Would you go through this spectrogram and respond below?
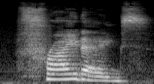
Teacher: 두 알 이상 먹는다면 eggs, 성대 울림으로 유지해 주셔야 됩니다.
